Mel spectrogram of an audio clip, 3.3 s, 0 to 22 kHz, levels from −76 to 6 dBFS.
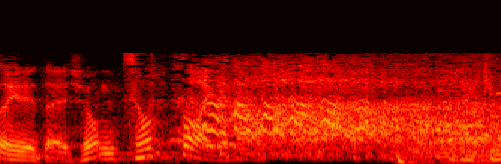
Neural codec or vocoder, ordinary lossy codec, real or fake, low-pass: none; MP3, 24 kbps; real; 7.2 kHz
